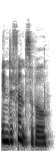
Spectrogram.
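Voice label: "indefensible", British English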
